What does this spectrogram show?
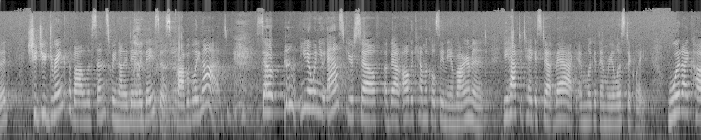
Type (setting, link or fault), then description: setting, live audience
